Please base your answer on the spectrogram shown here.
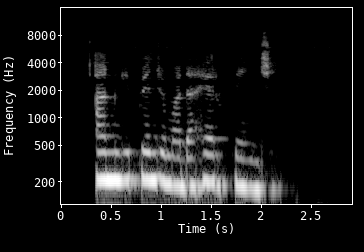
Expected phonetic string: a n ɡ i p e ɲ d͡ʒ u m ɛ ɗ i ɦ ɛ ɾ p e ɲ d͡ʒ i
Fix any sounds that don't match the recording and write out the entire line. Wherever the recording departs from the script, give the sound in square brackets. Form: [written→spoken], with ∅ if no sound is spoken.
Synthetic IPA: a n ɡ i p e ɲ d͡ʒ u m [ɛ→a] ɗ [i→a] ɦ ɛ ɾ p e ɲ d͡ʒ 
